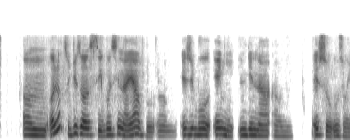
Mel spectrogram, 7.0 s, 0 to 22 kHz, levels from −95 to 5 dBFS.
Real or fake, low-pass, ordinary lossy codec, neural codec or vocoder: real; none; none; none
